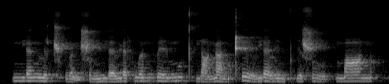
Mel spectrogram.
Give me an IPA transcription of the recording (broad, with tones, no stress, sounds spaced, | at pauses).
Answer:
m j ɛ˦ n l i˨ ʈ͡ʂʰ w ə̰˨˩ n ʂ ʊ˨˦ ŋ m j ɛ˨˦ l ɥ ɛ˧ f w ə˦ n p e˦ ɪ̯ m u˦ t̪ʰ j ɑ˨˦ ŋ a˨˦ n kʰ e˥˨ ɪ̯ l j ɛ˥˨ l i˥˨ n pʰ i˥˨ ʂ u˥˨ | m ɑ˦ ŋ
